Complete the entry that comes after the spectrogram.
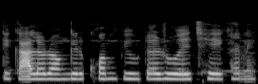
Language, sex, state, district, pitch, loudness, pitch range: Bengali, female, West Bengal, Alipurduar, 250 Hz, -21 LUFS, 245-255 Hz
